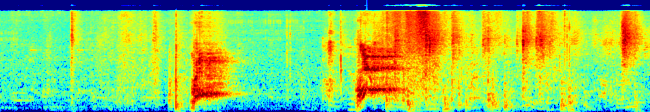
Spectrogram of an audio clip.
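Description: Dog barking twice while playing: one bark about two seconds in, then a longer one a second and a half later.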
